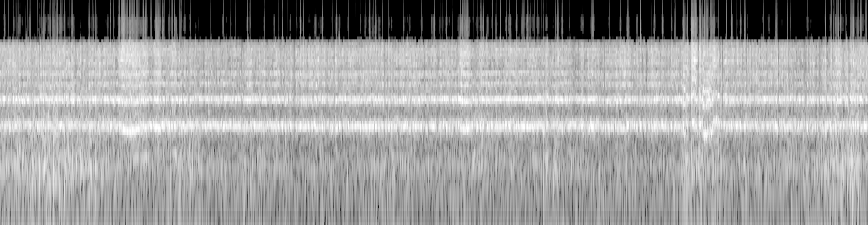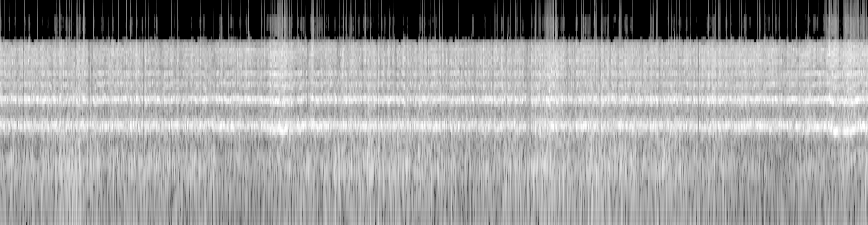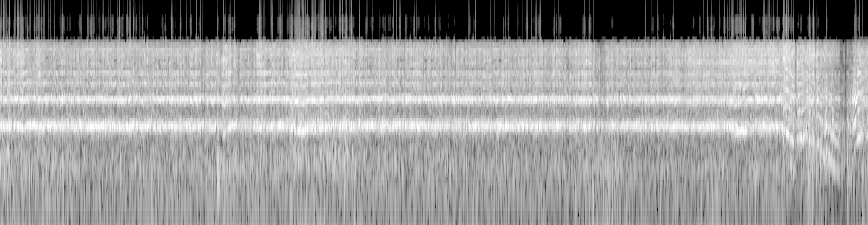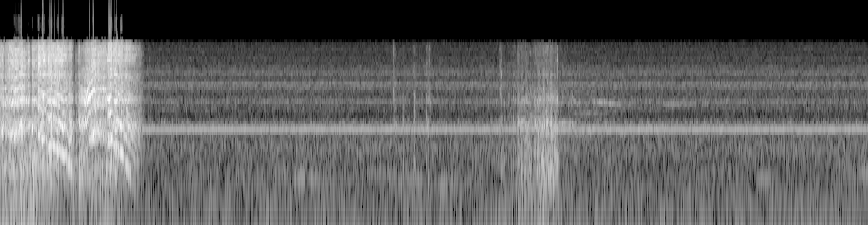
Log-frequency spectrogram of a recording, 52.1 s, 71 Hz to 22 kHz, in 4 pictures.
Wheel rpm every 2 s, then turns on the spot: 230, 230, 230, 230, 230, 240, 230, 230, 230, 230, 240, 230, 230, 230, 230, 230, 230, 230, 220, 120, 50, 0, 0, 10, 0, 0.
46-48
